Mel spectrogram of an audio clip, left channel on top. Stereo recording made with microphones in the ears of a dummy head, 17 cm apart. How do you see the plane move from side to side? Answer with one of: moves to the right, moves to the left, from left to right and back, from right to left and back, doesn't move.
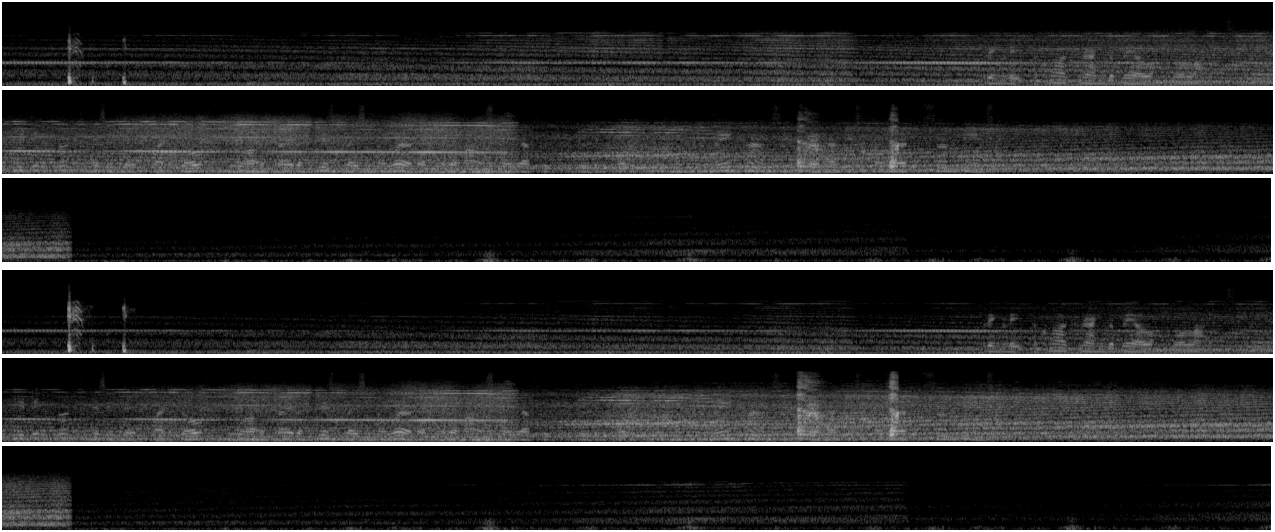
moves to the right.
